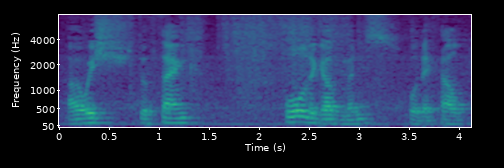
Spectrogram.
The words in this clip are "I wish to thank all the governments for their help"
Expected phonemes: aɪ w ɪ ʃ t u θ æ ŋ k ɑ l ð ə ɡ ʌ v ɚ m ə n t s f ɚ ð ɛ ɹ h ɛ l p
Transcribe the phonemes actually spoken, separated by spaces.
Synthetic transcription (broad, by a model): aɪ w ɪ ʃ t u θ æ ŋ k ɑ l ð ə ɡ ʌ v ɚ m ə n t s f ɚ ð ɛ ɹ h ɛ l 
